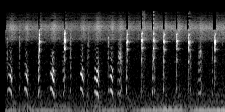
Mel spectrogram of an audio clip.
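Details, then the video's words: An off-camera male Gambel's quail in a chaparral thicket sounds alarm at a Cooper's Hawk at a desert watering hole near Tucson, Arizona: sharp, clipped notes, about three per second, some slurring downward, over a low steady hum. "Noisy Quail Sounding Alarm"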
